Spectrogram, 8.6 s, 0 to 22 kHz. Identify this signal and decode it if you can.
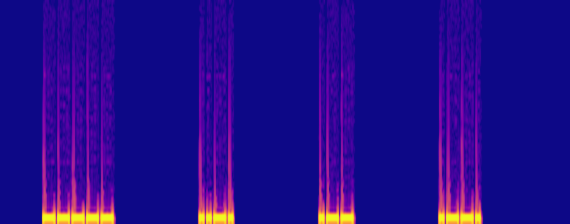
Morse code, heard as a keyed tone, about 22 wpm, spaced as for 6 wpm, 700 Hz. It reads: 0FWP
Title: USA Call Signs - 6 Characters - 8x Character Spacing - 22wpm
